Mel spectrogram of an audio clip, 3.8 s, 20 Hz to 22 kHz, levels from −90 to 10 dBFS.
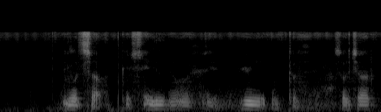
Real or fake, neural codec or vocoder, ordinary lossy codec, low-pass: fake; codec, 16 kHz, 1 kbps, FunCodec, trained on LibriTTS, 50 frames a second; none; none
